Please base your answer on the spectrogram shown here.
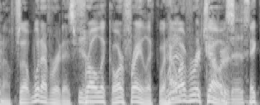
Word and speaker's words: Froelich: David Froelich, who is 22 years old. Is that Froelich? Yeah, you got it right there. That's oftentimes pronounced Freilich. Freilich, yeah, I've seen it Freilich, but then there's the guy who played for the Falcons.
